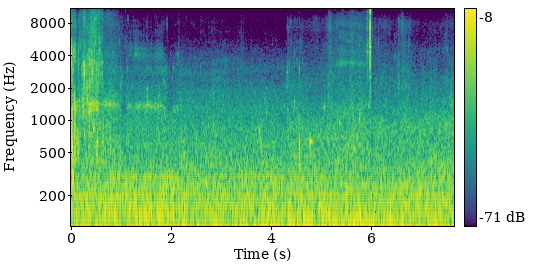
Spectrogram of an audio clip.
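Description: Wind rumbling on the microphone over small waves lapping at the bank. A brief splash at the start as a small sea bass is let go in the water, and a single sharp click about six seconds in.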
